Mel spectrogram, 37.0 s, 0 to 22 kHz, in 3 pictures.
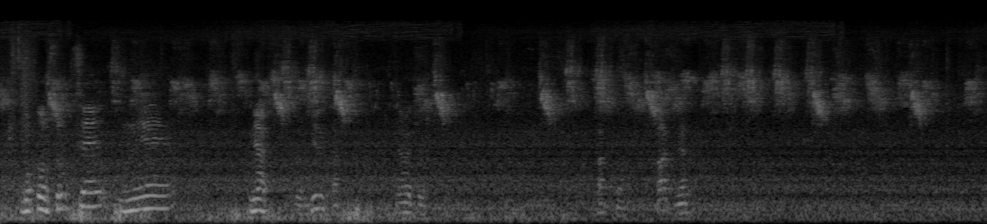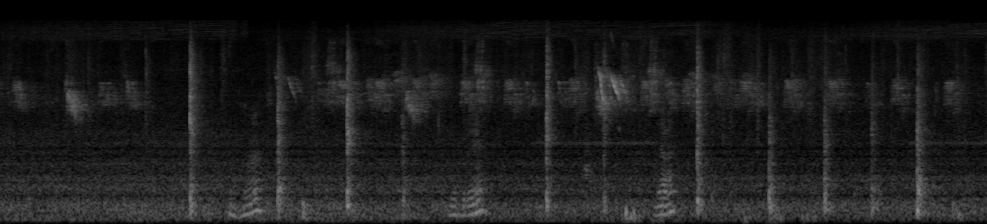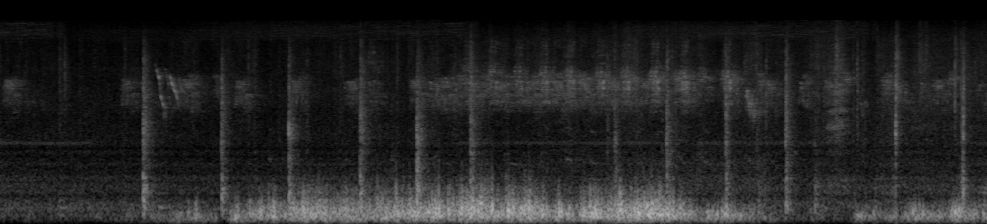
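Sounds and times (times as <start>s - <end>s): bird chirps: 15.7s - 25.6s, 26.2s - 37.0s.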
